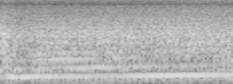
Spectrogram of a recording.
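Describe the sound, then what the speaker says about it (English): A Maserati Quattroporte engine revs on a downshift, a loud, steady engine note with a rising pitch and continuous roar throughout, close and alone with no talk. "Unnecessary downshift."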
